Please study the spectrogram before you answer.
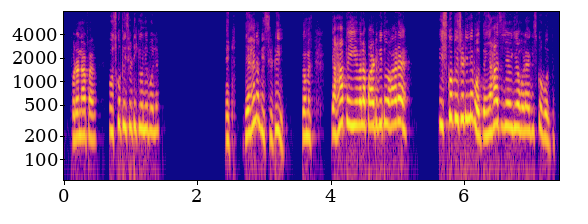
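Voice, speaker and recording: A man's voice: very high voice, dry recording. A man teaching biology, firing off rhetorical questions, checking whether students follow, and playfully voicing their imagined replies. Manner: keeps asking rhetorical questions and checking "got it?". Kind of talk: exam-prep lecture at a whiteboard.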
